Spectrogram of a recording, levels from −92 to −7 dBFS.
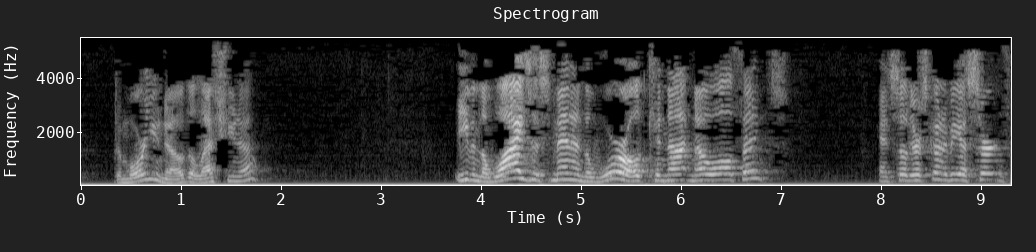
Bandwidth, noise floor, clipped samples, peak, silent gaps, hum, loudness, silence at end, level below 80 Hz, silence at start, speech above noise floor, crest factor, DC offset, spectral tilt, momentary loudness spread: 5.4 kHz; -63 dBFS; under 0.1%; -6 dBFS; none; none; -29 LUFS; 0 s; -58 dBFS; 0.35 s; 34 dB; 24 dB; 4%; -5.5 dB/octave; 17 LU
